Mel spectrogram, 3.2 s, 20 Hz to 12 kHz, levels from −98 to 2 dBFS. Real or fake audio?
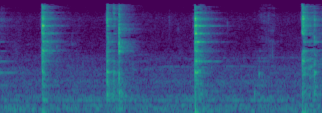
real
